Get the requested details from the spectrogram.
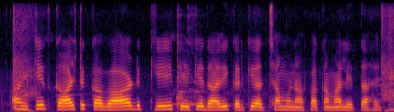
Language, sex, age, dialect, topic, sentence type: Hindi, female, 18-24, Awadhi Bundeli, agriculture, statement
